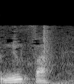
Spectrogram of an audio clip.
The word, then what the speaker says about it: Nympha: Greet the brethren who are in Laodicea, and also Nympha, I'm sorry, that's how you pronounce that, Nympha, and the church that is in her house.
